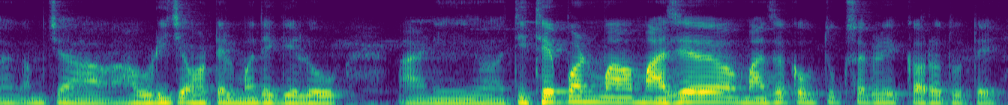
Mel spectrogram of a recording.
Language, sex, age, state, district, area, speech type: Marathi, male, 60+, Maharashtra, Palghar, urban, spontaneous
